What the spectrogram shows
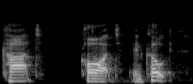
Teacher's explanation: Now, for many people, cot and caught are going to be the same.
